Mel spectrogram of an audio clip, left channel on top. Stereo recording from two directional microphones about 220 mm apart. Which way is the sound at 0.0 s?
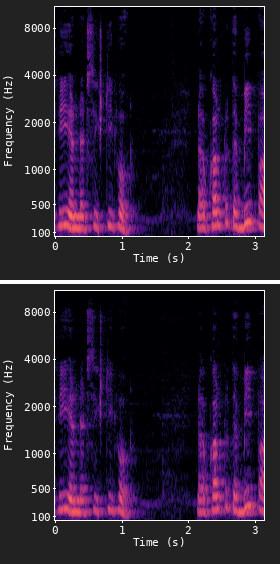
55° left (ahead or behind).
